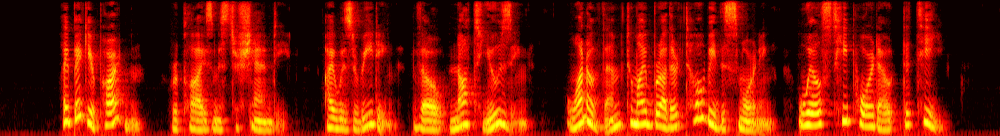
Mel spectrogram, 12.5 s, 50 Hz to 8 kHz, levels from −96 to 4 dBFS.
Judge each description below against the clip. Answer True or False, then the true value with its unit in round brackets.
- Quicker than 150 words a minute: False (135 wpm)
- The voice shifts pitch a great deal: True (7.2 semitones)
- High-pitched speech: True (210 Hz)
